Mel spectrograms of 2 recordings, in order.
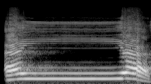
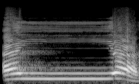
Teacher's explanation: Nun tak bunyi dah tuan-tuan. Sebab apa? Dah masuk dalam huruf ya. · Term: idgham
